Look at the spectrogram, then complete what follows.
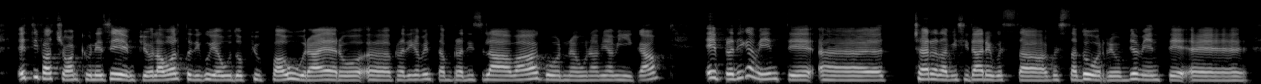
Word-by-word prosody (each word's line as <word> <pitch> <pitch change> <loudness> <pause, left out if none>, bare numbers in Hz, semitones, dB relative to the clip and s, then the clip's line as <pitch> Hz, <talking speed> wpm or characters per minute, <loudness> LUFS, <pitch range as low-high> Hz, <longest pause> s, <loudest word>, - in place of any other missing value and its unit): E - - +2
ti 340 - +2
faccio 255 -4 +2
anche 220 +1 -1
un 215 - 0
esempio, 215 -3 +3
la 205 - +3
volta 240 +3 +2
di 210 -2 -4
cui 225 0 +1
ho 200 - 0
avuto 205 0 0
più 215 -1 -8
paura 210 -2 +2
ero, 200 -2 +1
ehm, 200 -1 0
praticamente 215 +2 -3
a 195 - -3
Bratislava 215 +4 0
con 210 -2 -1
una 200 0 -6
mia 210 0 -4
amica 205 +6 -4 0.4
e 285 -1 +2
praticamente, 250 - 0
ehm, 200 -1 0 0.2
c'era 240 -1 +2
da 215 -2 +1
visitare 215 +1 -2
questa 200 -2 -2
questa 210 +1 -4
torre. 205 -4 +4
Ovviamente, 210 0 0
ehm, 185 -1 -2
210 Hz, 160 wpm, -23 LUFS, 200-230 Hz, 0.4 s, torre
